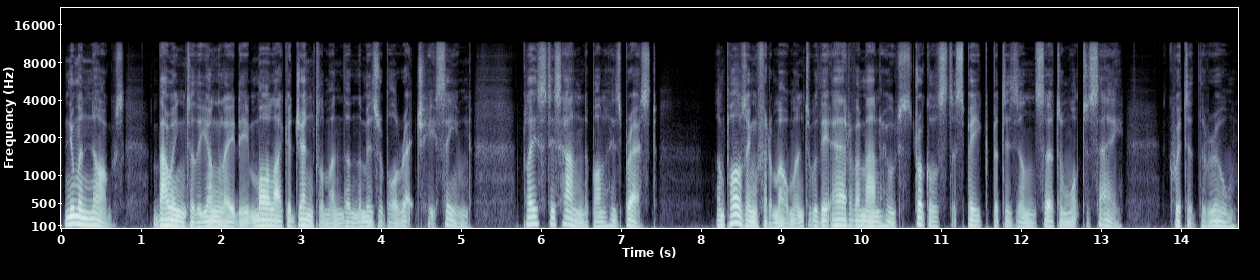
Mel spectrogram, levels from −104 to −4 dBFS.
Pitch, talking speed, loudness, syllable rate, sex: 90 Hz, 190 wpm, -21 LUFS, 5.2 syllables/s, male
